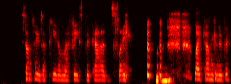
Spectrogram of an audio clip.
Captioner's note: laughs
